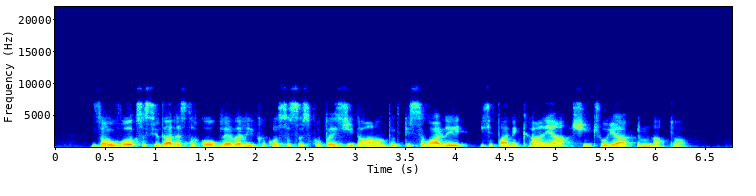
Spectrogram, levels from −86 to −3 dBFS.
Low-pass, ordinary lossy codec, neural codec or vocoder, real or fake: 7.2 kHz; Opus, 32 kbps; codec, 16 kHz, 1 kbps, FunCodec, trained on Chinese and English, 50 frames a second; fake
